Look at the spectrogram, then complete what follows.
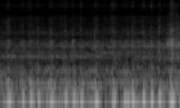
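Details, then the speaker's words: Smoky, loaded-up van started on choke, then choke off and revved to clear. Low, fast, even pulsing idle at about eight beats a second with no misfires or stumbles; the engine is clearing up and running smoothly. "oh yeah she's clearing up nice that's a good little van"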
